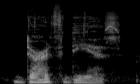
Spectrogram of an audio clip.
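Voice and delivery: quiet, foreboding tone. Podcast host introducing his co-host by a nickname, ominous. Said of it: "I thought it sounded ominous the way I said Darth".

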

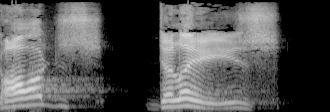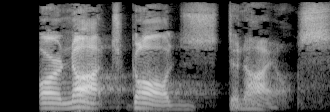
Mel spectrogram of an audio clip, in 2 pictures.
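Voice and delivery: very slow, drawn-out preacher-style delivery, words stretched out. Quoting a famous preacher's saying: Robert Schuller impression. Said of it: "do my best Robert Schuller for you".

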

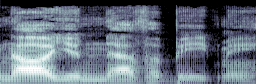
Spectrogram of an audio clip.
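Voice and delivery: put-on Norwegian accent. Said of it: "I don't know if that's a Norwegian accent".

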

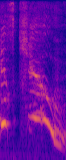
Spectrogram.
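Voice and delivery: shrill, very high, very loud voice, cute, stretched. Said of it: "In that voice?".

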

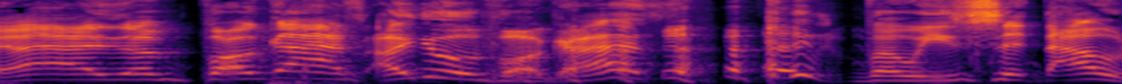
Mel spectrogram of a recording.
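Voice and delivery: put-on slow, drawn-out, high-pitched announcing yell. Imagining what onlookers would say, imitating someone shouting. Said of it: "And shouting".

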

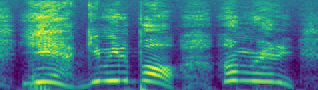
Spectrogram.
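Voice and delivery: bursting, over-eager, very high enthusiasm, acted out. Retelling a teammate's reply to a warning: imitating Steve Kerr being overly exuberant. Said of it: "he's so overly exuberant".

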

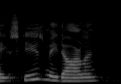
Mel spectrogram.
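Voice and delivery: put-on insincere politeness. Retelling what Susan says after something is stepped over: imitating Susan's insincere tone. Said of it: "such an insincere darling at that moment".

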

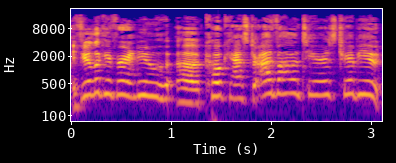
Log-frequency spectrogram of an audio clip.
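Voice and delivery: very high-pitched mock voice.

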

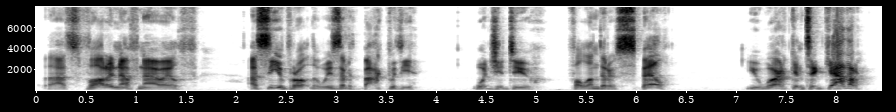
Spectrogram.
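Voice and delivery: voice trembling and shaking with anger. The dwarf Balgus, axe raised, faces the approaching elf: Balgus, voice shaking with anger. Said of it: "where they saw [name] standing behind the low stone wall of his property, great axe in hand. The dwarf had on a steel helmet and had managed to get his gauntlets and a breastplate on as well before rushing".

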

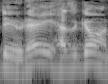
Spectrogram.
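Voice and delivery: put-on laid-back Louisiana Southern drawl. Like you're doing an impression of an old roommate who greets everyone in a thick, easygoing Southern drawl, amused at how funny he sounded. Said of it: "he had a really funny Louisiana accent".

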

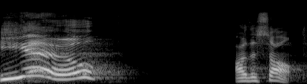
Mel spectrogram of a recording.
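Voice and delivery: heavy stress on "you", the rest plain. Reading the verse as a Greek would have read it: strong stress on you. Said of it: "you would have read it like this".

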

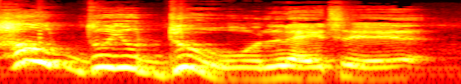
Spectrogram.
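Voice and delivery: loud, very slow, posh British accent. Putting on a very cheap posh british accent to address a lady. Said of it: "I put on a very, very cheap British accent. Or I guess a posh accent".

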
